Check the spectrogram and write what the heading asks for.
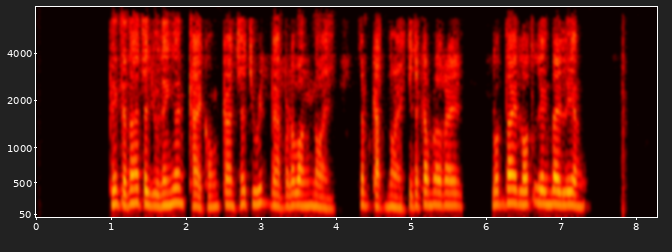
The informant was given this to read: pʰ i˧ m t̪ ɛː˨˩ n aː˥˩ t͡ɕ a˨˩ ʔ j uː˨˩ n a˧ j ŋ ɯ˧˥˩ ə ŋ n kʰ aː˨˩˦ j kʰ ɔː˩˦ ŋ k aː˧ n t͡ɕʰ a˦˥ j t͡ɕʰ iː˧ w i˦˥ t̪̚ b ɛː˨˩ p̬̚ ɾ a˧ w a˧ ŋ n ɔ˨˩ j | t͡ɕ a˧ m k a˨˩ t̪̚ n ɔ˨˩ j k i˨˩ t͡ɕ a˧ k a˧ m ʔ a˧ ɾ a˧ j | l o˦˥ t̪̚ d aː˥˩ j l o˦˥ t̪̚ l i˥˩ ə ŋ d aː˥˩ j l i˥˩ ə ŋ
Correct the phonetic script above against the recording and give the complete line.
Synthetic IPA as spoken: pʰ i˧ ŋ t̪ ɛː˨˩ n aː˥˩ t͡ɕ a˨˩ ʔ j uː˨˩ n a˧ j ŋ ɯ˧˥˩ ə n kʰ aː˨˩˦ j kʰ ɔː˩˦ ŋ k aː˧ n t͡ɕʰ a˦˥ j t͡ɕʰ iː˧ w i˦˥ t̪̚ b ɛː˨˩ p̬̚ ɾ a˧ w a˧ ŋ n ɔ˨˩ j | t͡ɕ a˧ m k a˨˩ t̪̚ n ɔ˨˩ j k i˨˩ t͡ɕ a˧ k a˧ m ʔ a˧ ɾ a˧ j | l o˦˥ t̪̚ d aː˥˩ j l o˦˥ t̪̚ l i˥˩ ə ŋ d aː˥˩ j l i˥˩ ə ŋ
